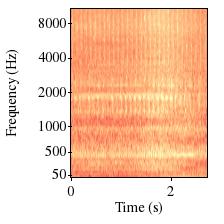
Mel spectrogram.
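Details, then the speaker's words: 2018 Lada Vesta 1.6 petrol with 84,000 km, just started at −32 °C, idling cold: busy rapid ticking mixed with a duller knock. Owner suspects hydraulic lifters, slight piston knock and the purge valve; not confirmed. "вот все что-то стучит сейчас основной микрофон слышно как разоряются гидрики слышно как небольшой перископ поршневой сейчас немножко прогреется еще может долбить клапан адсорбера"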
